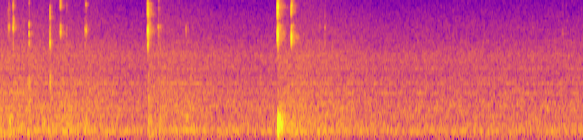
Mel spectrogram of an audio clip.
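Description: Faint clicking of computer keys as a short command is typed in the first half second. A single sharper click follows about a second in, and a quick double click about two seconds in.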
